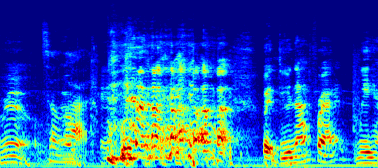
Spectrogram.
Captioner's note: all laughing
